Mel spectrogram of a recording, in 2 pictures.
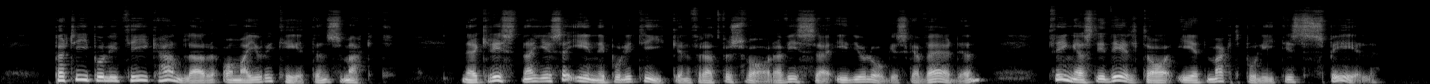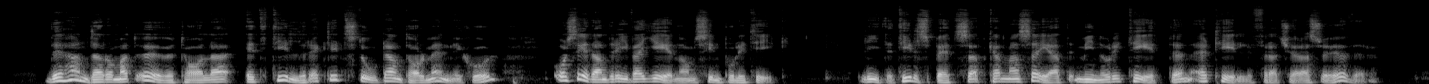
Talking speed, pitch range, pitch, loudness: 115 wpm, 95-155 Hz, 115 Hz, -20 LUFS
